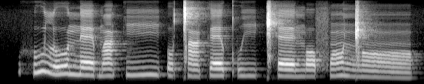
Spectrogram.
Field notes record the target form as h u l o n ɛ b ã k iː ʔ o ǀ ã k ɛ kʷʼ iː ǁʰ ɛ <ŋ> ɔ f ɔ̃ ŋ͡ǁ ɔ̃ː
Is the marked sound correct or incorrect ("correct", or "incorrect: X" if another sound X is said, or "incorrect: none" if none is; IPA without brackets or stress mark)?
correct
